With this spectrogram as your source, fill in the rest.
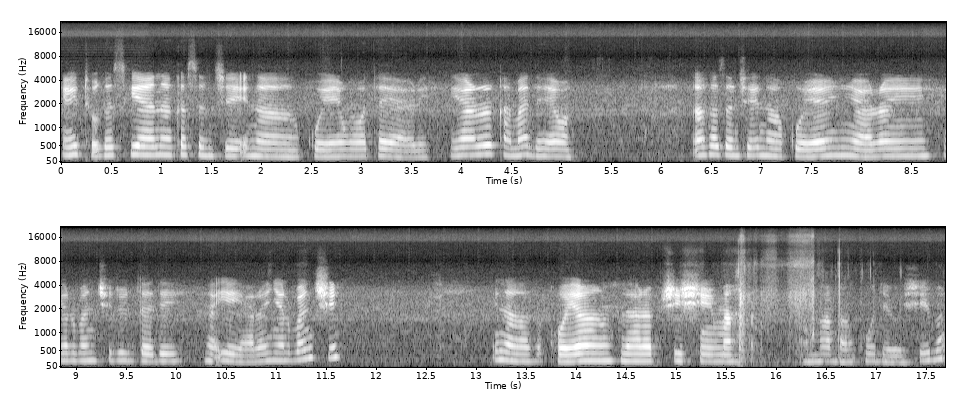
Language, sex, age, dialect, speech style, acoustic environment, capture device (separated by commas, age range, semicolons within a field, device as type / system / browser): Hausa, female, 25-34, Nigeria - Nigerian Standard, relaxed; excited; focused, silence, mobile / Linux / Chrome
